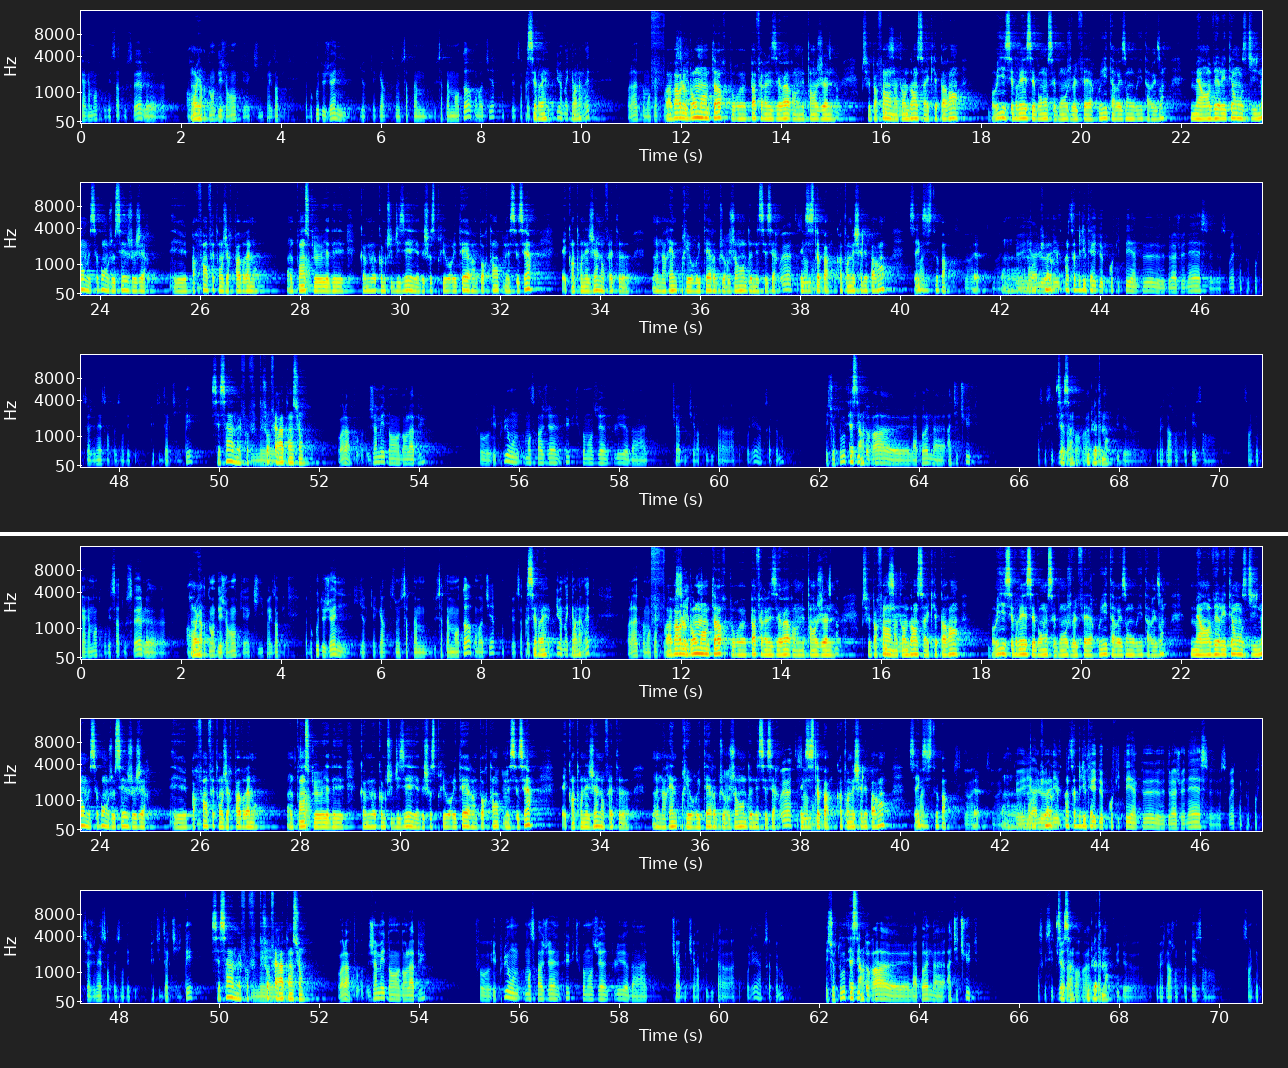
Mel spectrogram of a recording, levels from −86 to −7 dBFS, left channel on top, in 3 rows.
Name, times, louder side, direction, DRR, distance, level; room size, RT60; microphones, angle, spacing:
voice 1, 0.0-1.7 2.1-8.3 8.6-9.1 9.5-10.2 10.5-10.6 10.9-12.3 16.0-16.6 18.3-18.4 21.5-21.6 25.9-26.0 27.9-28.2 31.9-32.2 36.5-36.6 37.6-38.5 38.9-39.1 40.3-40.5 41.3-41.5 41.8-43.2 43.6-46.7 47.1-48.1 48.7-49.5 50.6-51.5 52.4-54.1 55.2-57.0 57.3-58.5 59.1-60.8 61.1-61.3 62.1-65.1 66.4-67.6 68.1-69.2 69.4-69.9 70.6-70.7, right 4 dB, 50° right, 15 dB, 0.6 m, -42 dB
voice 2, 8.9-9.3 9.8-10.0 11.7-15.1 15.3-17.7 18.2-25.0 25.4-27.1 27.7-34.6 35.0-37.6 38.0-40.9 41.4-41.6 42.0-43.0 43.4-43.9 49.8-51.7 62.6-62.9 66.7-67.1 67.4-67.8, right 2 dB, 15° right, 11 dB, 0.7 m, -33 dB
30.0 x 16.5 x 7.5 m, 1.5 s
head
